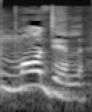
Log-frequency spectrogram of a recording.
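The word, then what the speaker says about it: modal: সো আজকে আমরা দেখব মডাল ভার্ব। রাইট? এখন দেখেন অনেকে কিন্তু এটার উচ্চারণটাই ভুল বলে। অনেকে এটাকে বলে মডেল। কিন্তু এটা কিন্তু মডেল না। এটা হচ্ছে মডাল।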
